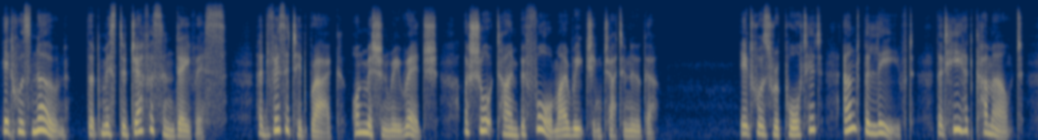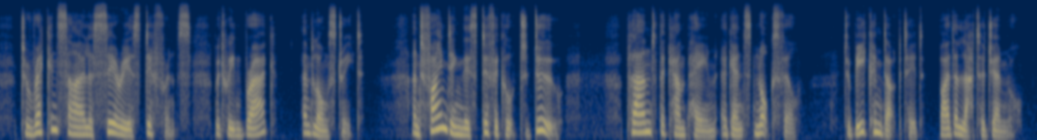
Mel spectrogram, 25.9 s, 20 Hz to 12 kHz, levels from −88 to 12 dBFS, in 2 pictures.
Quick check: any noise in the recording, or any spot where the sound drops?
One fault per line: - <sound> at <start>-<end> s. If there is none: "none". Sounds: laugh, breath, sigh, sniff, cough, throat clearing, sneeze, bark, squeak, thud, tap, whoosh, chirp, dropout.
none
